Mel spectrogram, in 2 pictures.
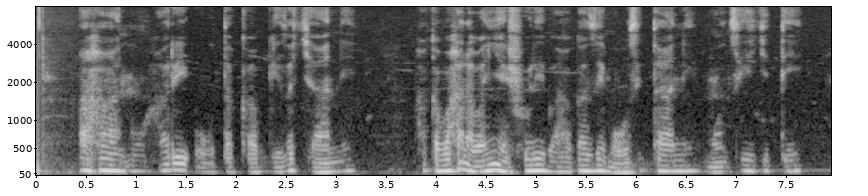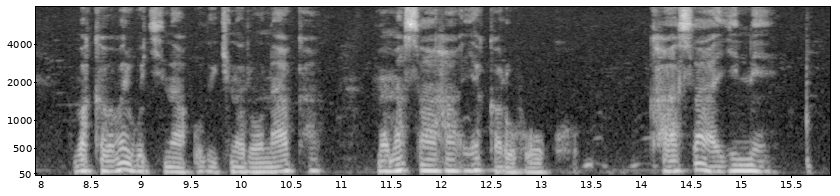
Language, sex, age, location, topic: Kinyarwanda, female, 18-24, Nyagatare, education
